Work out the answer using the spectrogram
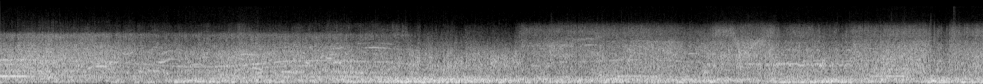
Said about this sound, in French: Un vent glacial court le monde.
